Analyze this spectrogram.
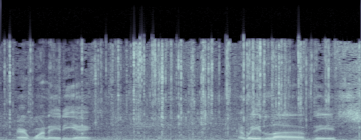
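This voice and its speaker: A man's monotone, flat voice at a moderate pace, dry with no echo, over noticeable background noise. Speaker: family vlogger. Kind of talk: casual vlog chat. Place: shop. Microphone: phone near.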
